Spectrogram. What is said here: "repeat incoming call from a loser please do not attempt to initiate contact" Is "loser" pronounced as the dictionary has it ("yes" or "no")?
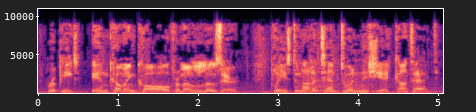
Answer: yes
